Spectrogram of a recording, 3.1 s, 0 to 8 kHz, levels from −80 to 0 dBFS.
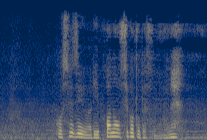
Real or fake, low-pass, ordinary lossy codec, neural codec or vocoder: fake; 7.2 kHz; none; codec, 24 kHz, 1.2 kbps, DualCodec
